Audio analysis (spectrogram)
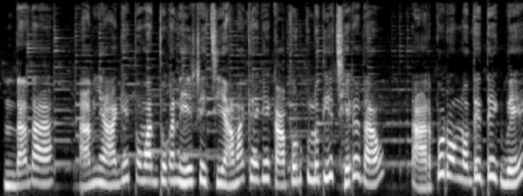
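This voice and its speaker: A woman's voice: a little high, animated, fast, fairly bright tone. A woman voicing a pushy, insistent village shop customer in a cartoon. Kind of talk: Bengali cartoon voice acting. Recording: music behind the voice.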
